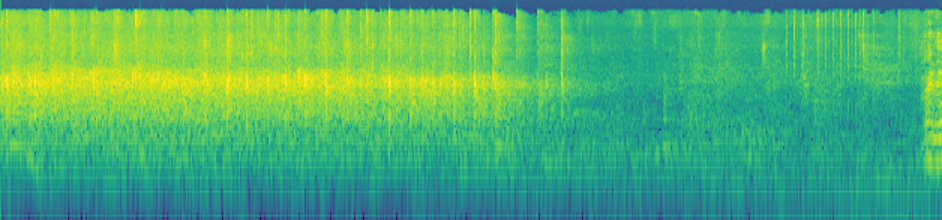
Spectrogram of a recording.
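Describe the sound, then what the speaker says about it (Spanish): An audience at a Christmas proclamation event in Zarandona breaks into loud, sustained clapping for about seven seconds, then it fades to a quiet room with scattered sounds. "Solicito un fuerte aplauso para él."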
